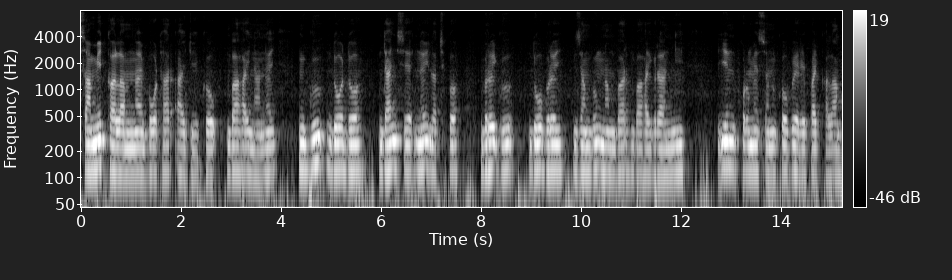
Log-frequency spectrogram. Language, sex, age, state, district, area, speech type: Bodo, male, 30-45, Assam, Kokrajhar, rural, read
